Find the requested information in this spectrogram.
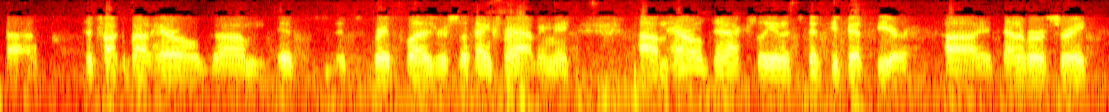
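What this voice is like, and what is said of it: Voice affected by a cold. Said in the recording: “excuse my voice. I have a little bit of a cold.”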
